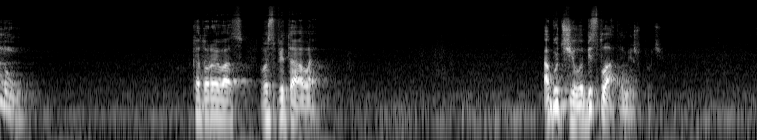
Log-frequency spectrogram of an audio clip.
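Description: A middle-aged man speaks nearby.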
